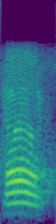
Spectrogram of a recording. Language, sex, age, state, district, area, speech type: Maithili, male, 45-60, Bihar, Begusarai, rural, conversation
